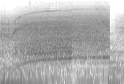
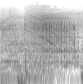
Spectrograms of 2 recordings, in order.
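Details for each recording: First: Returned Harbor Freight tool plugged in for a test run: the motor spins up to a steady high whine that holds even, then cuts off cleanly, with no grinding; it runs normally. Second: Returned Harbor Freight grinder/polisher running off axis: high thin motor whine with quick irregular ticking inside as it spins; something loose rattling around inside.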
